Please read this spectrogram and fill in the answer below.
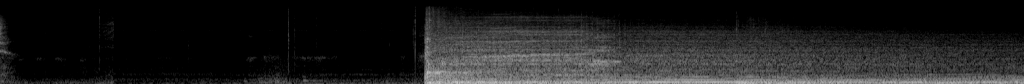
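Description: Near silence, then about four seconds in a horror-film score comes in suddenly and loud: a dense, ominous swell over a steady low droning rumble that holds on.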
